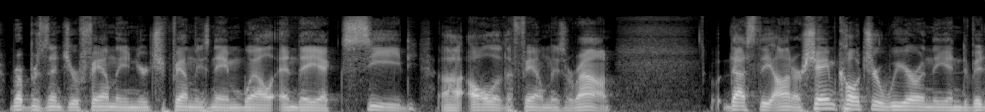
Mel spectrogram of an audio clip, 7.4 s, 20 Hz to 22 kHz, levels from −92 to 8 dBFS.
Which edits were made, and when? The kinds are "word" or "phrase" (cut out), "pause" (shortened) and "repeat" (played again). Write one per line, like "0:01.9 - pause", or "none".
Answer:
0:03.2 - pause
